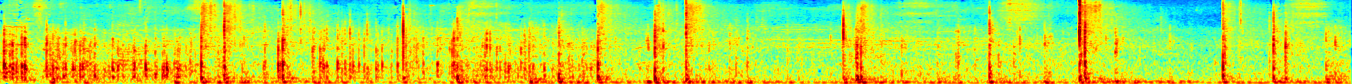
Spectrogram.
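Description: Aerial fireworks display: many shells bursting in quick succession, with sharp bangs and crackles several times a second over a continuous low rumble.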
